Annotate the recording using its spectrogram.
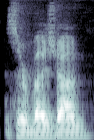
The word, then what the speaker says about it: Azerbaijan: You guys talked about recently how do you pronounce it? Azerbaijan conflict? – Azerbaijan, yeah.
